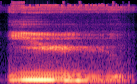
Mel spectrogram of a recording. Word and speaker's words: ü: Yu is the first half of letter U's name. Yu, Yu, without U sound. The more practical way is shaping your mouth to U while saying E, E, E.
